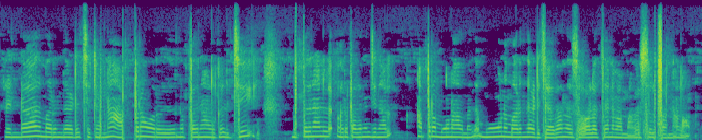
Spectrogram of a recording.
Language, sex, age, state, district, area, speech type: Tamil, female, 45-60, Tamil Nadu, Perambalur, urban, spontaneous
